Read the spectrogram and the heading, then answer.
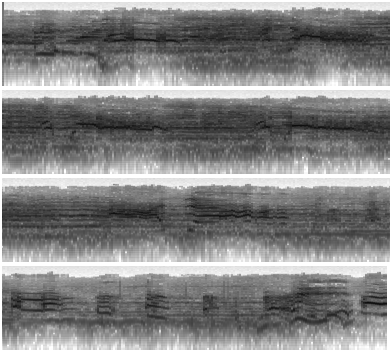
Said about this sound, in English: Oh, I could see her face. Surprised and contorted with pain. Oh, she turned and looked towards the bed a second, the bucket flaming in her hand. But then she went screaming out the door and towards the sea.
